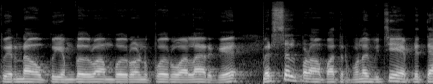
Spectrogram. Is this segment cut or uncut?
cut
